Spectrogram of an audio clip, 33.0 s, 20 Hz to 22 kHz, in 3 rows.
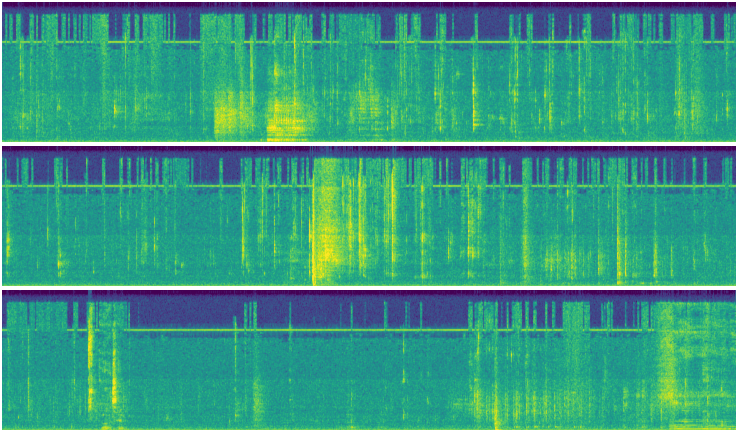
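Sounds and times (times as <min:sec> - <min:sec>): steady low hum: 0:00.0 - 0:33.0
person chewing food: 0:03.8 - 0:23.3.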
